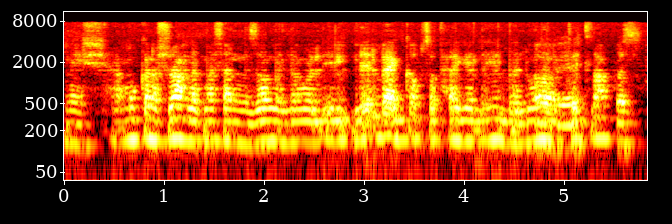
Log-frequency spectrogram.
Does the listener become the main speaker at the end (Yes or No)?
Yes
